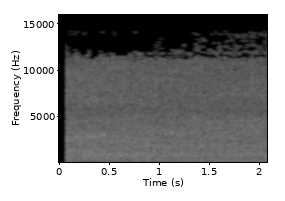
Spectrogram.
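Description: Steady vehicle hum: an even hiss with a constant low tone.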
